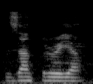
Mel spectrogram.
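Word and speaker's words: Xanthorrhoea: And their botanical name starts with an X, it's pronounced Xantheria.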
